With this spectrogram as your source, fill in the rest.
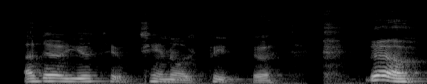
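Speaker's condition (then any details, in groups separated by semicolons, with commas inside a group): Cerebral palsy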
